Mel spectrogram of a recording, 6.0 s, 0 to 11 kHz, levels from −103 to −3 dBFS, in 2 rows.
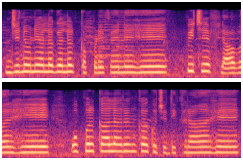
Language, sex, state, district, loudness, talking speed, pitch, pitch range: Hindi, female, Himachal Pradesh, Shimla, -14 LUFS, 160 wpm, 250 Hz, 245-290 Hz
